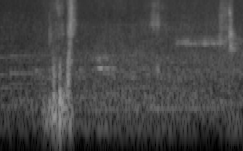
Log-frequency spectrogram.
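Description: Cloth rustling as a saree's fabric is handled and lifted, with a brief louder swish about half a second in.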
